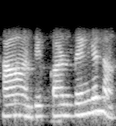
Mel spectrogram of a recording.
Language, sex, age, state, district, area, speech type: Hindi, female, 30-45, Bihar, Samastipur, rural, conversation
